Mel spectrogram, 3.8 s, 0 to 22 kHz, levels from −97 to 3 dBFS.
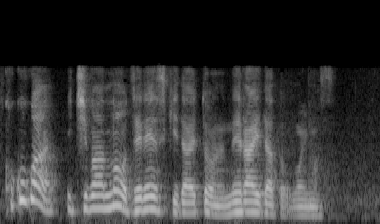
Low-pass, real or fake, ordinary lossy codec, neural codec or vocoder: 7.2 kHz; real; Opus, 64 kbps; none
